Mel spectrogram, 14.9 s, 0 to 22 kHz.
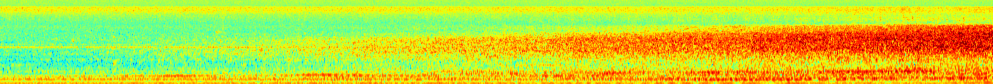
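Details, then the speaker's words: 100-plus-year-old restored Century S-3 Model 15 desk fan on high via dim bulb tester (200 W bulb, likely about 110 volts): soft hum rising slowly in pitch, ramping up slower, then even air whoosh, no rubbing; normal run-up. "Definitely takes a little longer to ramp up. I think it's still climbing."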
